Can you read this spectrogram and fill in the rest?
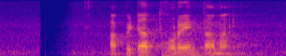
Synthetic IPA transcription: ɐpiʈɐt̪ʰːoɾent̪ɐmɐj

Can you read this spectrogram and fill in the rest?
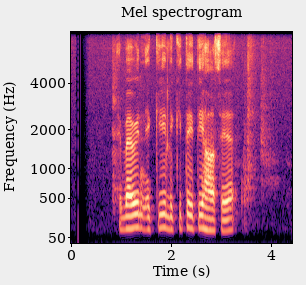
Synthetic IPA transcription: ebɛwinekːilikit̪it̪iɦaːse

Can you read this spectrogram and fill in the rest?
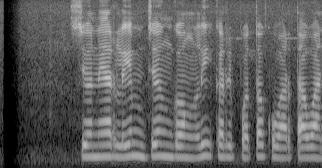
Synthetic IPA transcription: siɔnɛrlimd͡ʒɨŋɡɔŋlikɨrdipɔt̪ɔkuwart̪awa

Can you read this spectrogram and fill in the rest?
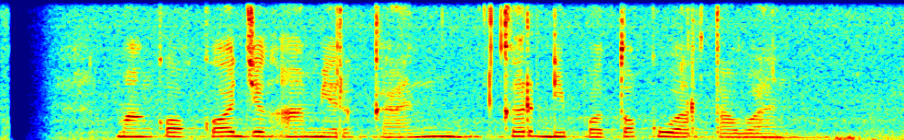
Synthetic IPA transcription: maŋkɔkɔd͡ʒɨŋʔamirkankɨrdipɔt̪ɔkuwart̪awan

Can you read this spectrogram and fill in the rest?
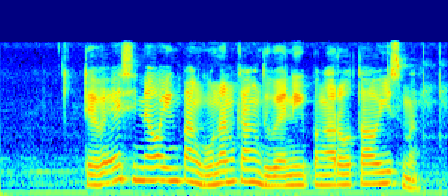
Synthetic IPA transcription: ɖ̥ɛ̤weʔesinawɪŋpaŋɡunankaŋnd̪uwɛnipəŋaɾot̪aoismə

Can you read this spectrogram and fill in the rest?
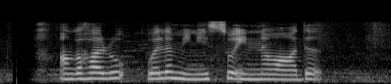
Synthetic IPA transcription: ɐŋɡɐɦɐɾuʋɐlɐminisːuinːɐʋaːd̪ɐ

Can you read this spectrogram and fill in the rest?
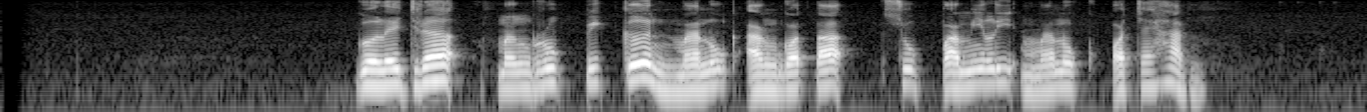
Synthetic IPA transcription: ɡɔlɛd͡ʒɾa | maŋrupikənmanukaŋɡɔt̪a | supamilimanuk̚ | ɔt͡ʃɛɦan

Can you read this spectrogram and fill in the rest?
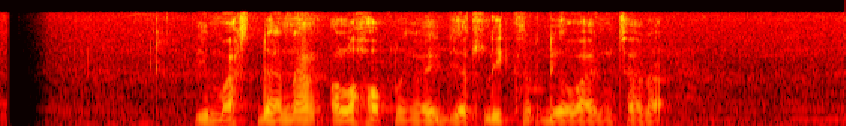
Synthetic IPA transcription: dimasdanaŋɔlɔɦɔk̚nəŋled͡ʒat̪likərdiawaɲt͡ʃaɾa

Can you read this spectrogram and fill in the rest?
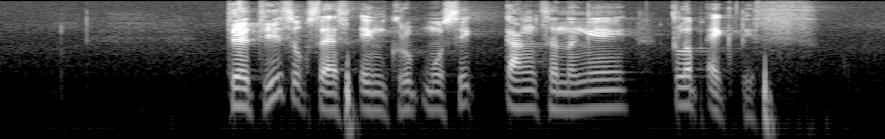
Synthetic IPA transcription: d̪̥ä̤d̪̥i̤suksɛsɪŋɡ̥ɾup̚musɪkːaŋd̥ʒ̥ə̤nəŋekləpɛk̚t̪ɪs

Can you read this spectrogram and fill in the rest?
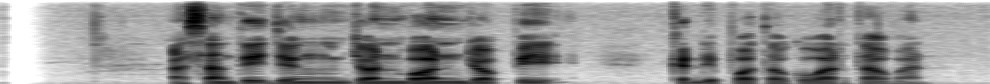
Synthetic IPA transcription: ʔasant̪id͡ʒɨŋd͡ʒɔnbɔnd͡ʒɔpi | kɨrdipɔt̪ɔkuwart̪awan

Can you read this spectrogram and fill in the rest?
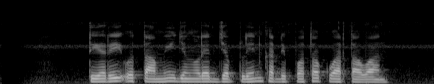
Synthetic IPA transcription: t̪iɾiʔut̪amid͡ʒɨŋlɛt̪̚d͡ʒəplɪnkɨrdipɔt̪ɔkuwart̪awan

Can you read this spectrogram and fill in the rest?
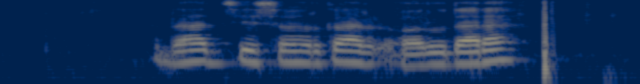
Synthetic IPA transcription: rad͡zjʌsʌrkarɦʌɾud̪waɾa

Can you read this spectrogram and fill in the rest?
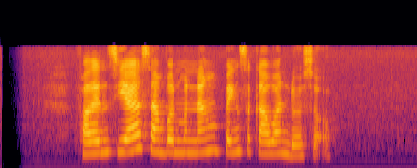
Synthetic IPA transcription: falɛnsiasampʊnmənaŋpɪŋsəkawandɔsɔ̰

